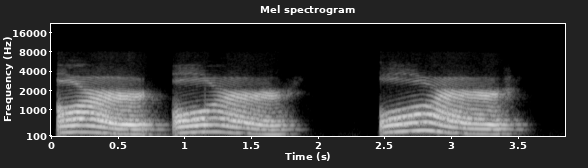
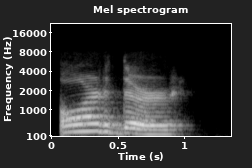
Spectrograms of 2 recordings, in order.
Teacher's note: com a teacher Order perceba que temos aqui a letra R Então você tem que fazer aquele r bem caipira puxa bem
